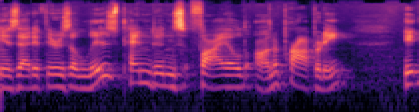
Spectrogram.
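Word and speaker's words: lis pendens: want to talk about something known as a Liz pendants and that is spelled lis second word pe nd ENS Liz pendants it's actually a Latin phrase that means lawsuit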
